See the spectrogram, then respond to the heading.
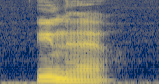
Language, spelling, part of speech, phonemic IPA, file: French, humeur, noun, /y.mœʁ/, Fr-humeur.ogg
- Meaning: 1. humour/humor (the liquid in the body) 2. mental state, either temperamental or as temporary mood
